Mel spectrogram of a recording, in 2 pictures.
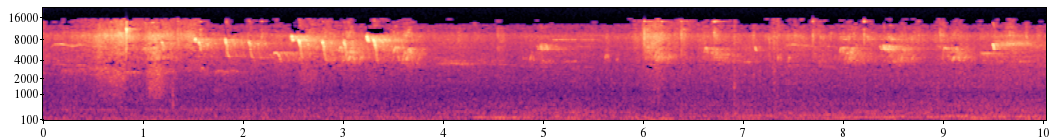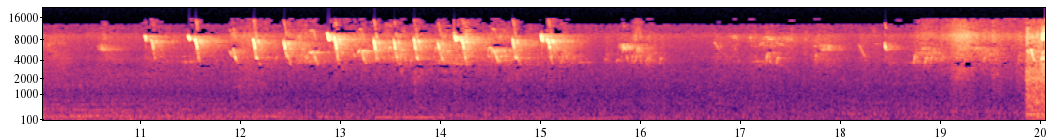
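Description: Small birds chirping, a run of short high chirps that comes thickest about eleven to fifteen seconds in, over a low steady background hum.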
